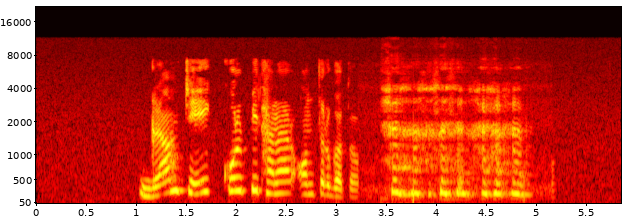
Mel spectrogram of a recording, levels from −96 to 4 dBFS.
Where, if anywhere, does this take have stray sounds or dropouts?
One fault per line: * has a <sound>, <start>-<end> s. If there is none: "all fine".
* has a laugh, 3.4-5.0 s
